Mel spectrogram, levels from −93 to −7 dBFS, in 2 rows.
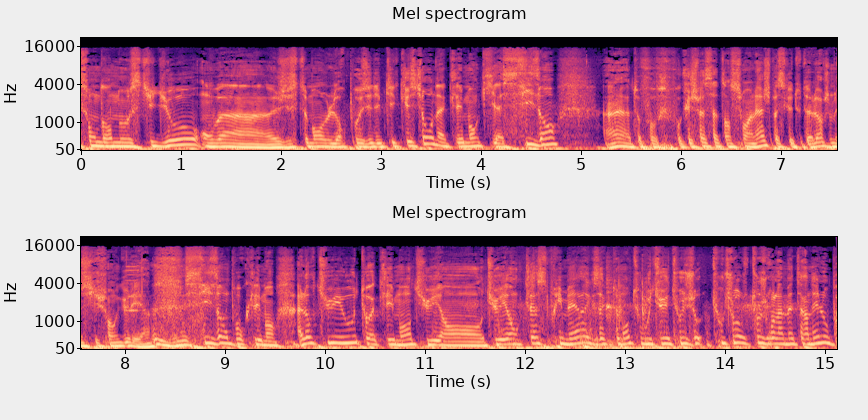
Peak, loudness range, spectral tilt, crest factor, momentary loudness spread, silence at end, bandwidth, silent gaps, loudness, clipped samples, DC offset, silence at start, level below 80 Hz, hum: -2 dBFS; 2 LU; -4.5 dB/octave; 14 dB; 3 LU; 0 s; 15.5 kHz; none; -15 LUFS; under 0.1%; under 0.1%; 0 s; -24 dBFS; none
